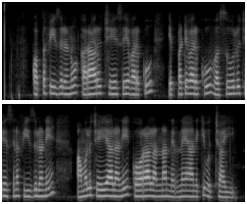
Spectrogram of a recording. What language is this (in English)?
Telugu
